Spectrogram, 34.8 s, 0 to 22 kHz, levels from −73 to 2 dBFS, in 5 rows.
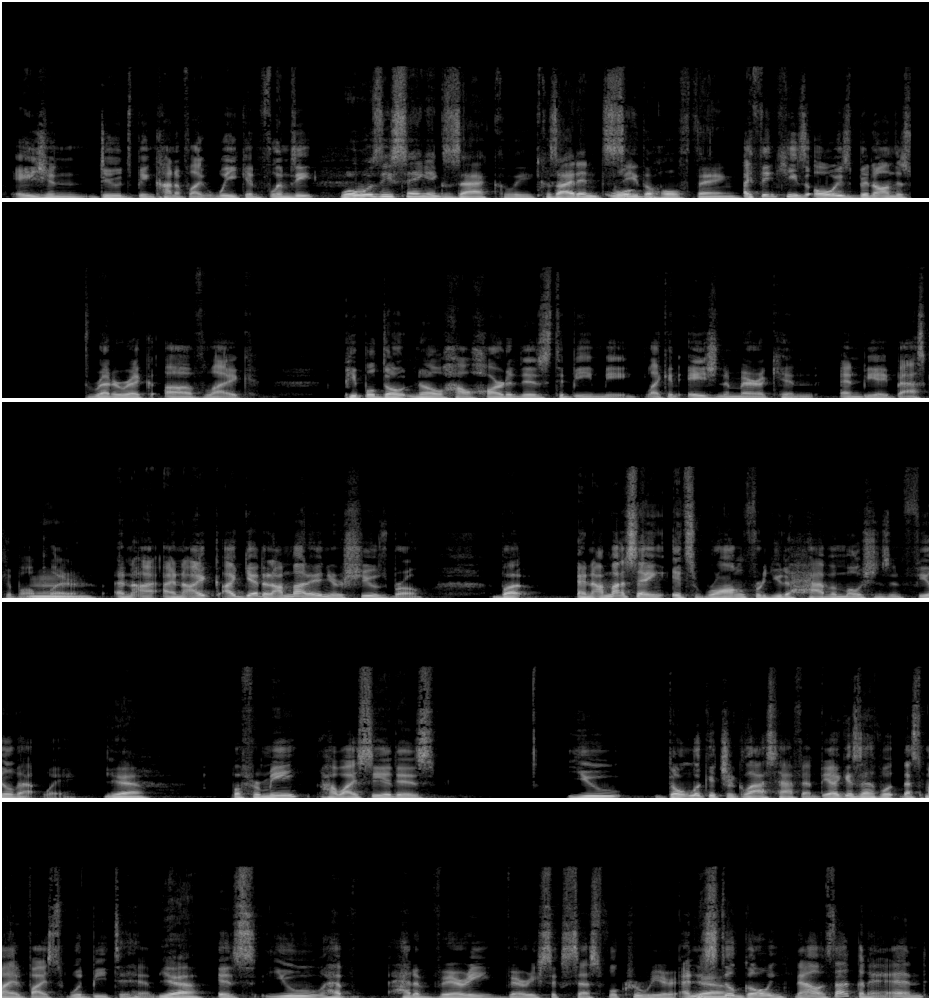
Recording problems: audio cutting out; at 7 s for 1 s

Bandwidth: 14.5 kHz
